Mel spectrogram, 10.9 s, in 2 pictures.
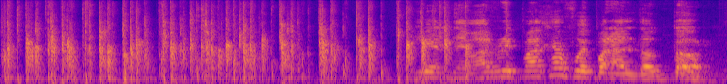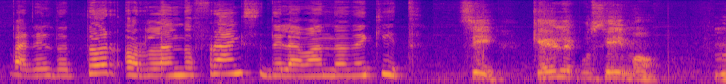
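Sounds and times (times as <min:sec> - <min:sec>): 
audience applause: 0:00.0 - 0:03.8
speech: 0:03.2 - 0:10.8.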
